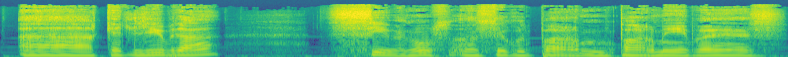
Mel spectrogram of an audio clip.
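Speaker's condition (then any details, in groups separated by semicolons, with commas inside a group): Down syndrome; congenital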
